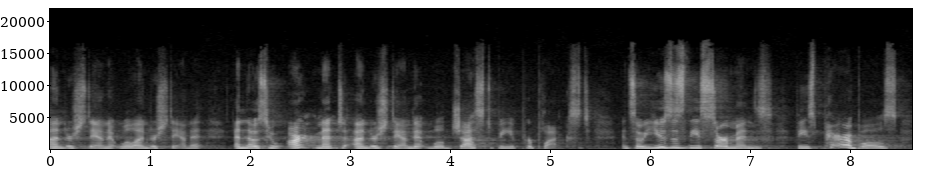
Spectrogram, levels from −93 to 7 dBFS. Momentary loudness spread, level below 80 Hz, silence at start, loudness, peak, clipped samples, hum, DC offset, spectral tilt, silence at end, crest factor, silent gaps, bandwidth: 13 LU; -62 dBFS; 0 s; -26 LUFS; -2 dBFS; under 0.1%; none; under 0.1%; -2 dB/octave; 0.15 s; 24 dB; none; 17.5 kHz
